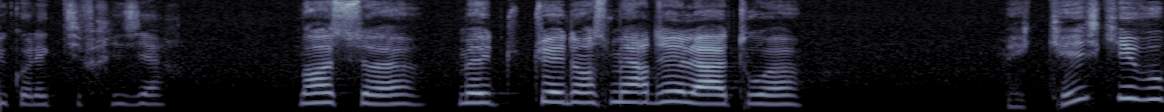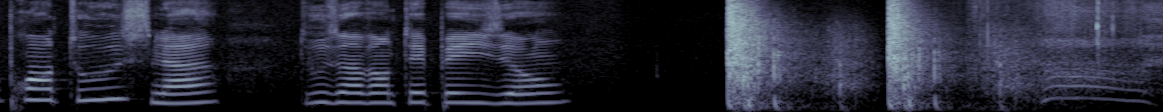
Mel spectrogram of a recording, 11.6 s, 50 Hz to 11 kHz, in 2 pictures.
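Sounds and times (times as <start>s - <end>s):
speech: 0.0s - 4.1s, 5.0s - 8.7s
gunshot in a tense rural confrontation: 9.5s - 11.2s
short vocal cry: 11.0s - 11.6s.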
